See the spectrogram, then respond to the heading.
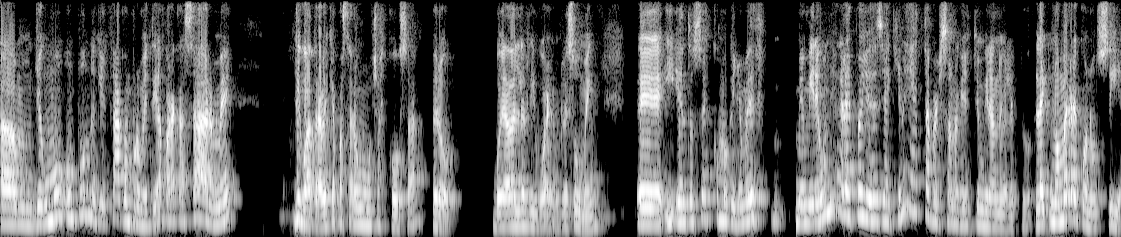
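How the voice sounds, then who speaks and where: Delivered at a very fast pace, the voice has lively intonation and vocal fry. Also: woman, fairly high pitch for a woman. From Puerto Rico. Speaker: numerologist. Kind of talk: interview, casual chat. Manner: animated.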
